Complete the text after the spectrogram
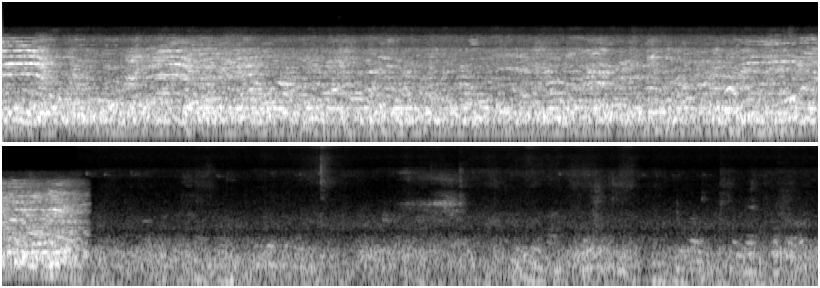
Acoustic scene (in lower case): park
